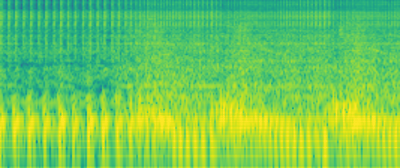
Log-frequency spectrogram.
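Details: Motorcycle with high tension wire held gapped from the spark plug, no cap, fires with quick uneven pulses, catches on one click and settles to a steady run with a rev; hard starting, spark plug suspected.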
